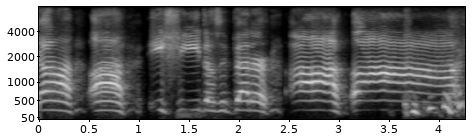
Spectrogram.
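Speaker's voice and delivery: loud, high pained screams; screaming in pain. Acted. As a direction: yell it out like you're trapped in a hold. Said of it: "in between the screams, I'd be like".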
